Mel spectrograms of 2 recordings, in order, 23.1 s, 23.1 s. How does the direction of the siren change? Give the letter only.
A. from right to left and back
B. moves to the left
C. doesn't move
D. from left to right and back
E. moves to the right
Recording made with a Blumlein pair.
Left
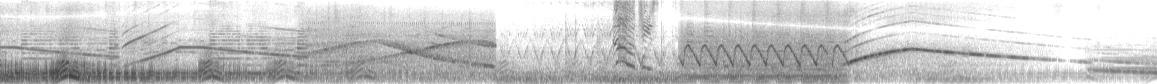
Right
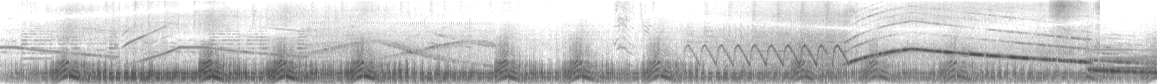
E.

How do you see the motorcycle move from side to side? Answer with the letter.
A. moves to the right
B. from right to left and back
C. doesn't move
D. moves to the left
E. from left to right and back
A.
